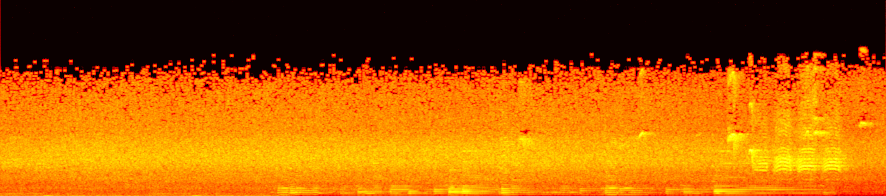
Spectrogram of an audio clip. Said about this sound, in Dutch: Het gaat nu lekker waaien. Ja, de wind hoort ons.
